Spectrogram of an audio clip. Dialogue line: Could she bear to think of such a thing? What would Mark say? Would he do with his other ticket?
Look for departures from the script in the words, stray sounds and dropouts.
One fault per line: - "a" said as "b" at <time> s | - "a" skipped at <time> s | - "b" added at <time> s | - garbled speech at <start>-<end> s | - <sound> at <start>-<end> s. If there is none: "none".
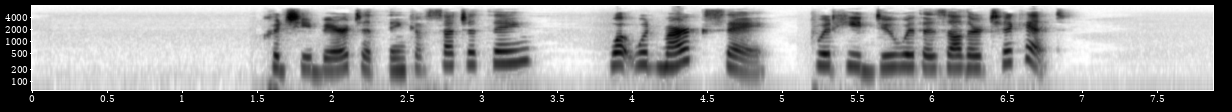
none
